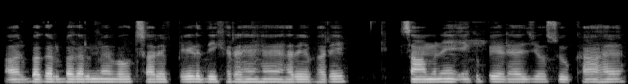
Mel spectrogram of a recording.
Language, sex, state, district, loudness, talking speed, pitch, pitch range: Hindi, male, Jharkhand, Deoghar, -19 LUFS, 180 wpm, 120 Hz, 120-125 Hz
